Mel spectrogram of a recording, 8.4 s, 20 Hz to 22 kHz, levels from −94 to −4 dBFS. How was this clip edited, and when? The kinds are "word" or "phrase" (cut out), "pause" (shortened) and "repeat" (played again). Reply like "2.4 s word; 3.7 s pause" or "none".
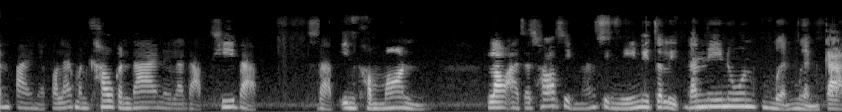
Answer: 3.2 s word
